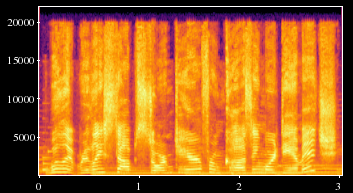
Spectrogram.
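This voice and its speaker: A woman voicing an excitable tiny female fairy companion in a video game cutscene, squeaky and eager, asking questions and exclaiming. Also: moderate pace. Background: game soundtrack music, loud.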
